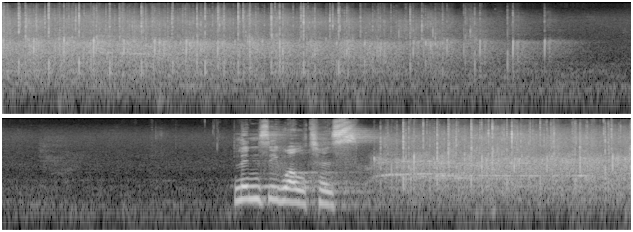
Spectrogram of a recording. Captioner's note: applause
